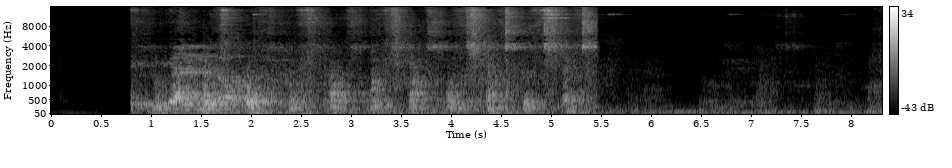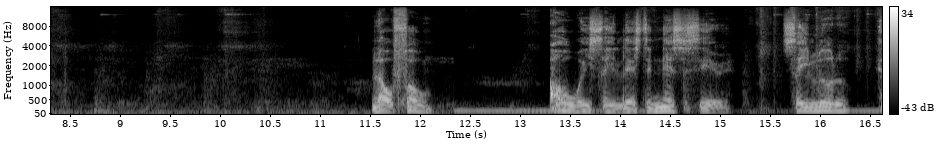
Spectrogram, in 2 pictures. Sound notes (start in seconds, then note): 0.8 footsteps walking up stairs; 5.6 footsteps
